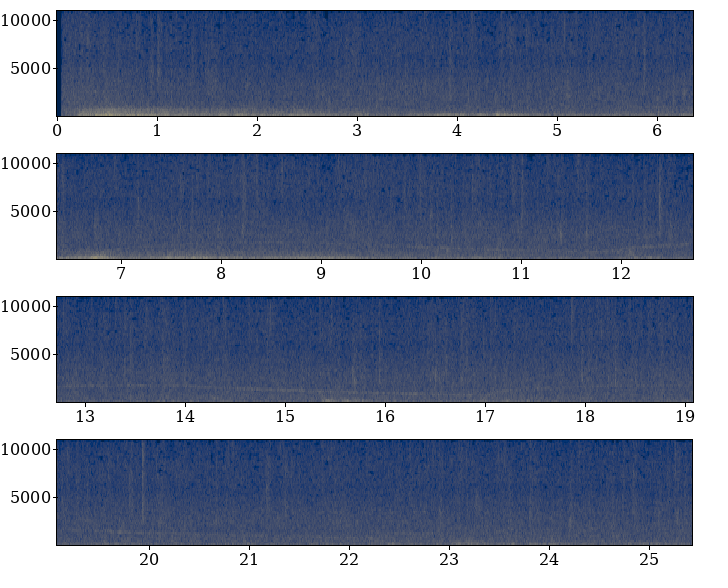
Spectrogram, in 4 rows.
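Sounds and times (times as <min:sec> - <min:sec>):
heavy rain storm heard from under a balcony in daytime: 0:00.1 - 0:25.4
sirens: 0:00.1 - 0:25.4
heavy thunder: 0:00.2 - 0:05.2, 0:06.3 - 0:10.9, 0:15.2 - 0:16.3.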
